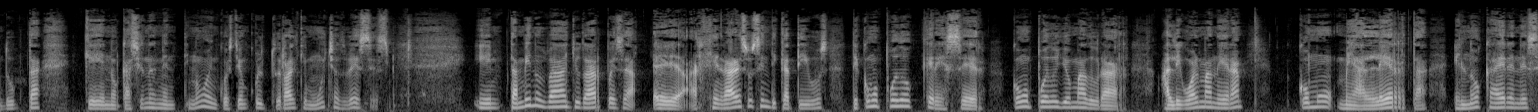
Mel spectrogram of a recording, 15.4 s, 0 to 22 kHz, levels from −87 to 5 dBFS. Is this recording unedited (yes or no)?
no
